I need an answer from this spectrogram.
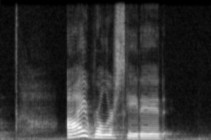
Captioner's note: butler takes a breath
